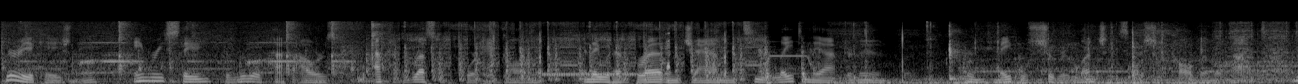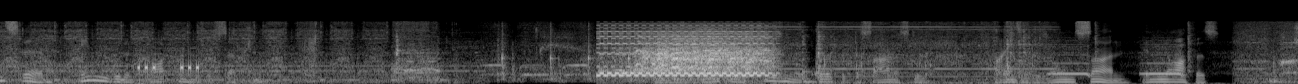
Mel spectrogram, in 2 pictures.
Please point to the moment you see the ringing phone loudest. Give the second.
20 s.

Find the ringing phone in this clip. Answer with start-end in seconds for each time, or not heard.
5.3-6.7, 14.3-15.0, 18.9-20.8.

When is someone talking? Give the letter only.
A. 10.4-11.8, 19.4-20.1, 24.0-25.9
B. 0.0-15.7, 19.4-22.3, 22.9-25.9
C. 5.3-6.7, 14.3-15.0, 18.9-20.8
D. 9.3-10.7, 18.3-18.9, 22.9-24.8
B.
